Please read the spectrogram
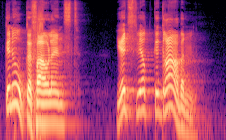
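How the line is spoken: Calling out. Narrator (German): Und der schlimme Jim ruft

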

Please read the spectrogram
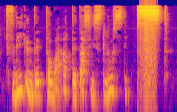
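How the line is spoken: Hushed murmur. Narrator (German): raunt Mathilda

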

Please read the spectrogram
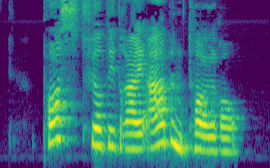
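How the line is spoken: Calls out. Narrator (German): ruft

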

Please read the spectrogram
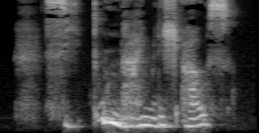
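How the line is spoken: Whispered. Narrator (German): flüstert Mathilda

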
